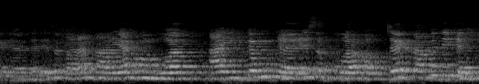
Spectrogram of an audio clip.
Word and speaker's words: ikon: Icon, bacanya icon, tulisannya ikon tapi icon.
